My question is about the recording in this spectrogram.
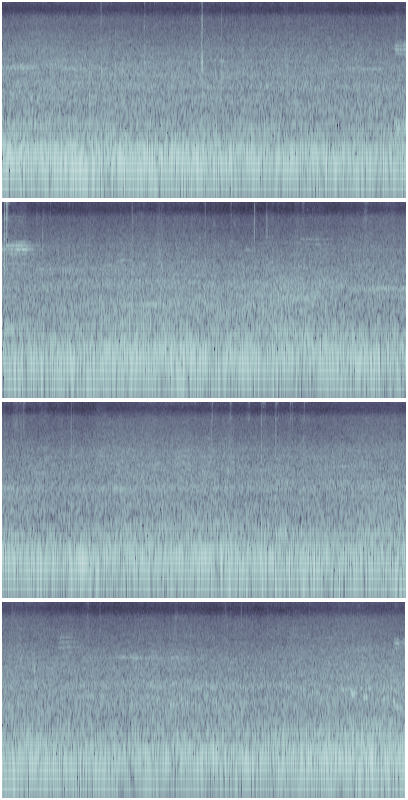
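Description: Steady low rumble of road traffic, with a short high-pitched beep about eight seconds in.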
